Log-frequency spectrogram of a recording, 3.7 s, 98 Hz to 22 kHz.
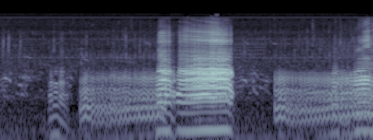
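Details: Two Canada geese calling at the Charlo osprey nest in Montana, 4-7-18, via nest camera: a few low grunting notes lead into a long, loud, strained honk, then a softer extended call.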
